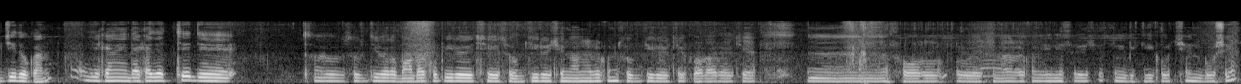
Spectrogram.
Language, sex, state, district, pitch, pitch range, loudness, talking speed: Bengali, male, West Bengal, Kolkata, 150 Hz, 145-160 Hz, -16 LUFS, 135 wpm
